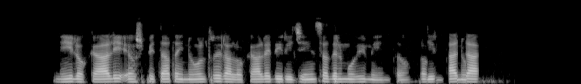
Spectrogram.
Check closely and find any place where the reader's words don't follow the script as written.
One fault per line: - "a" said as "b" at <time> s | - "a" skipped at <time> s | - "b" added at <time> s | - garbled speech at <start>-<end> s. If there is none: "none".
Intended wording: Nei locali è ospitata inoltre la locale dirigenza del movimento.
- garbled speech at 4.2-4.8 s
